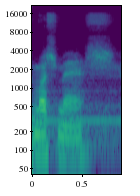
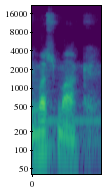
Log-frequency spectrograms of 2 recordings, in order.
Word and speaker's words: Mushmash: I recorded something for Mushmash. Mr. I think that's how you say it. Mush mash. I used to say mushmuck. Then I heard him rap his own name and he said mash or match.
